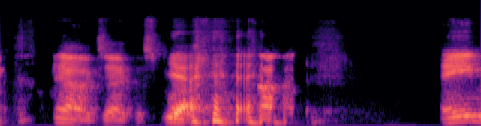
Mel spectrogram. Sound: laughing

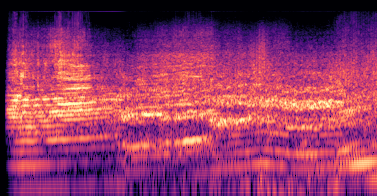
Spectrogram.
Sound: car engines roaring

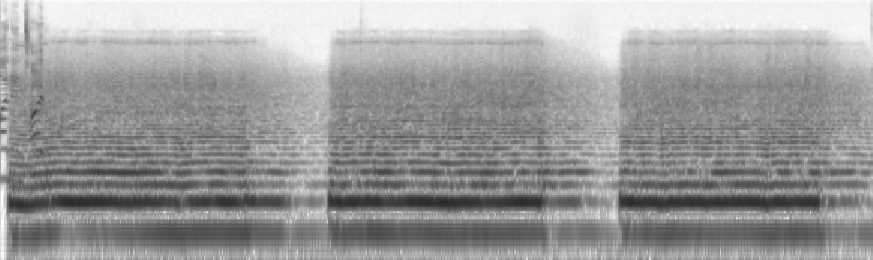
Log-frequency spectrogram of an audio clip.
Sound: loud ships horn

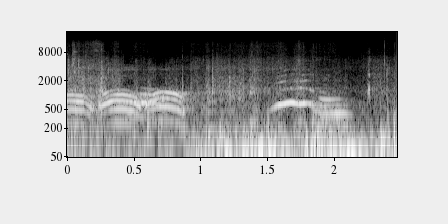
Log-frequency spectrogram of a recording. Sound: crowd

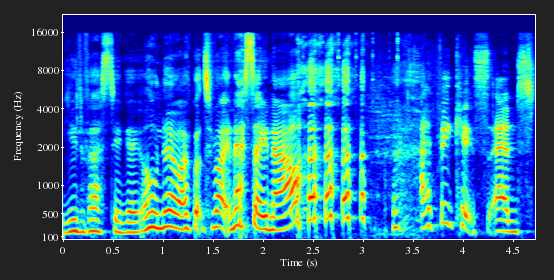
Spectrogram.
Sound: laughs

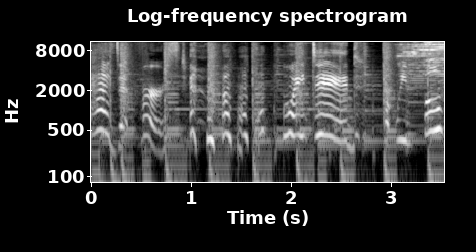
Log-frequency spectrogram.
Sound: laughs

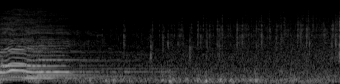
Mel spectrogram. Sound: thunder rumbling

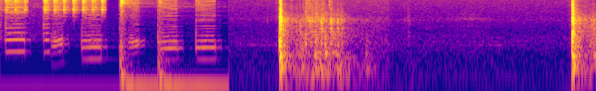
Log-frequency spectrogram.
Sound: digital music; hammer banging

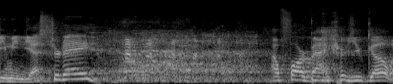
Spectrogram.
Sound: audience Laughing

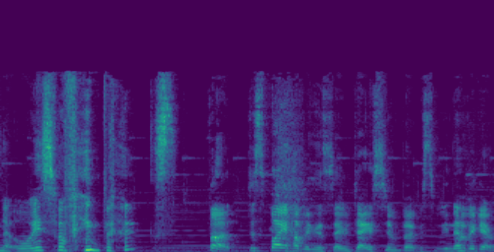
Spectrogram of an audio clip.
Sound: laughing

